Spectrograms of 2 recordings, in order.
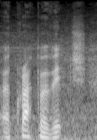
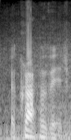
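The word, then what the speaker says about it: Akrapovič: know and a Claire a crap of itch Akrapovic no one can say it properly I think it is actually a crap of itch but that just doesn't sound as good to me yeah you can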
